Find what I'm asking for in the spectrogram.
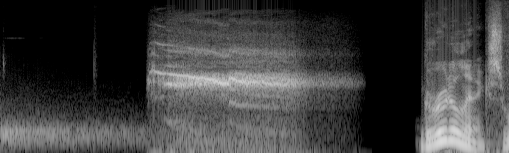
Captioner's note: eagle cawing sound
